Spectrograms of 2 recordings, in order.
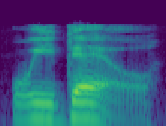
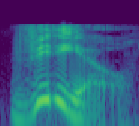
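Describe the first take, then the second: First: The word begins with a W sound. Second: The word begins with a V sound.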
